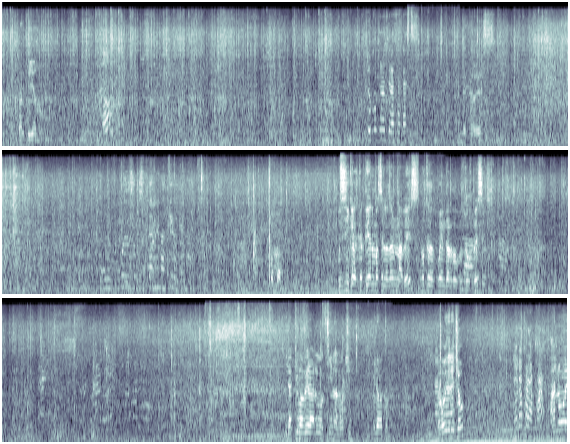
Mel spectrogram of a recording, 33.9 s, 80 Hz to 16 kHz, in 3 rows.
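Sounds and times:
car engine and road noise: 0.0s - 33.9s.

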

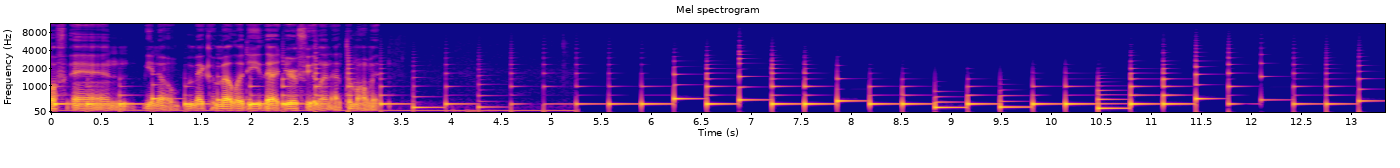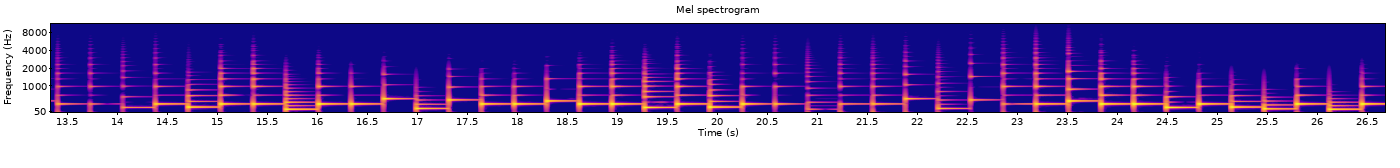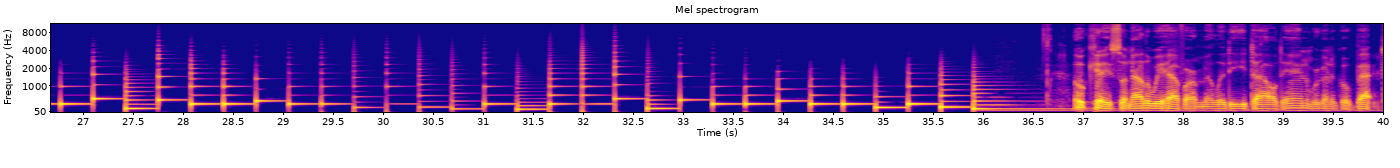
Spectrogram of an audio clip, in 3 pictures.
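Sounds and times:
synthesizer plucked notes: 0.0s - 40.0s.

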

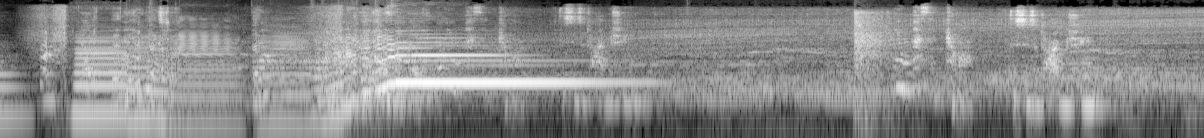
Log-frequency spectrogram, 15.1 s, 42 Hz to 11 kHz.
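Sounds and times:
bass clarinet tones: 0.0s - 8.7s.

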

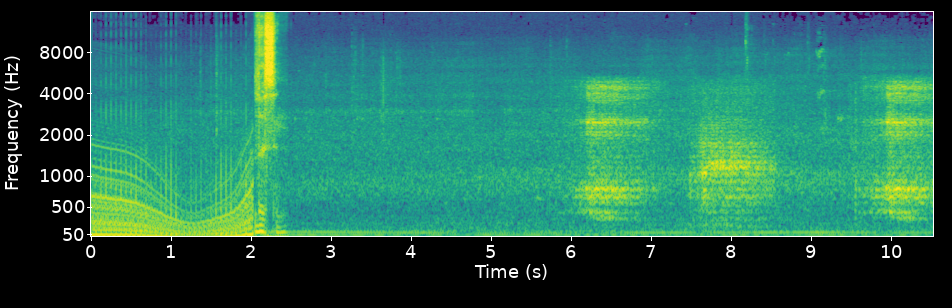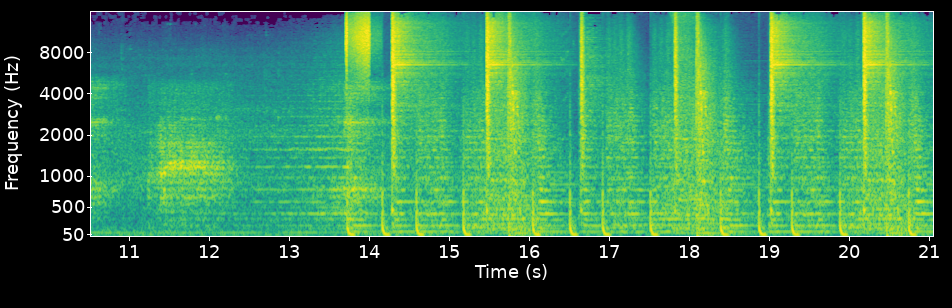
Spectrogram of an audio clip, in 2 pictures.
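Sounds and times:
soft synth pad chords: 0.0s - 2.0s, 4.4s - 21.0s
low bass drone: 0.0s - 3.0s, 5.9s - 21.0s.

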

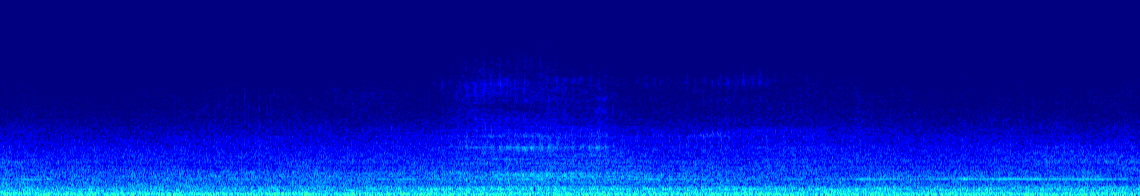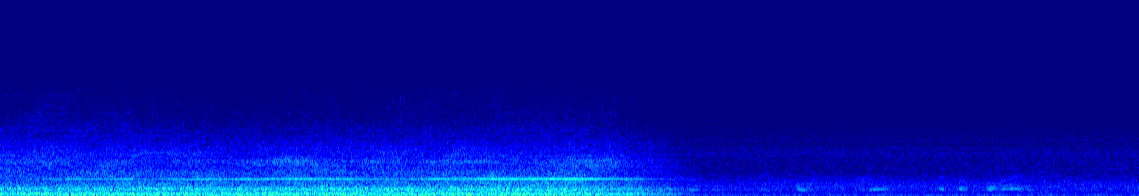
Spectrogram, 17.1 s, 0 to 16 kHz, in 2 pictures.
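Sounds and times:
propeller plane engines droning: 0.0s - 13.7s
faint high whine: 0.0s - 13.8s.

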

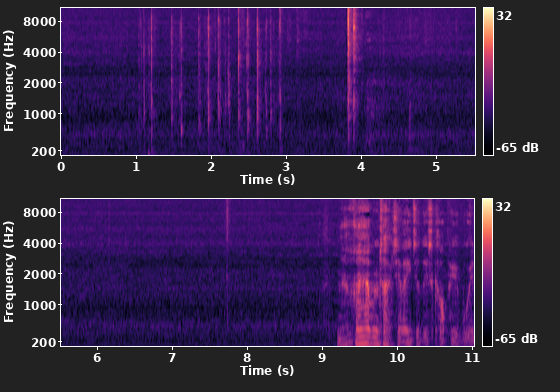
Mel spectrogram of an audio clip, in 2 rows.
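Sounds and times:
keyboard typing: 1.0s - 3.0s.

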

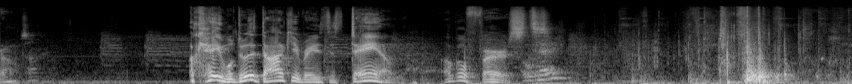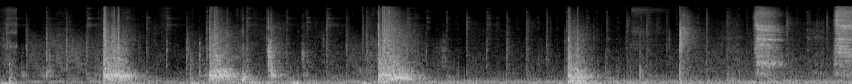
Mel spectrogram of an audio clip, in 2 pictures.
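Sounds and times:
plastic platform thudding on wooden floor: 7.3s - 8.0s.

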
